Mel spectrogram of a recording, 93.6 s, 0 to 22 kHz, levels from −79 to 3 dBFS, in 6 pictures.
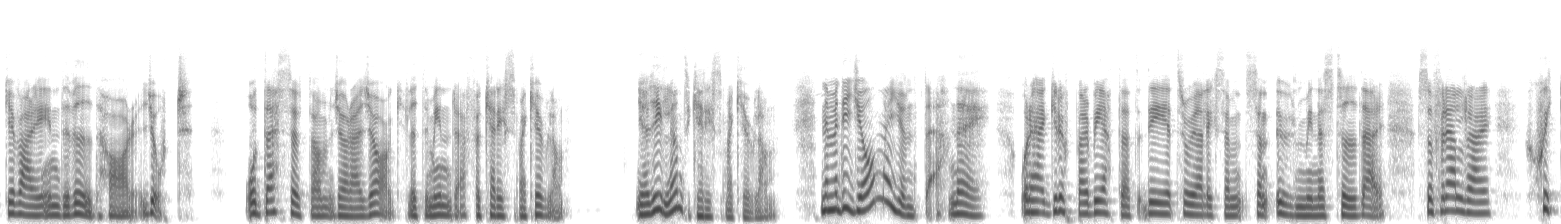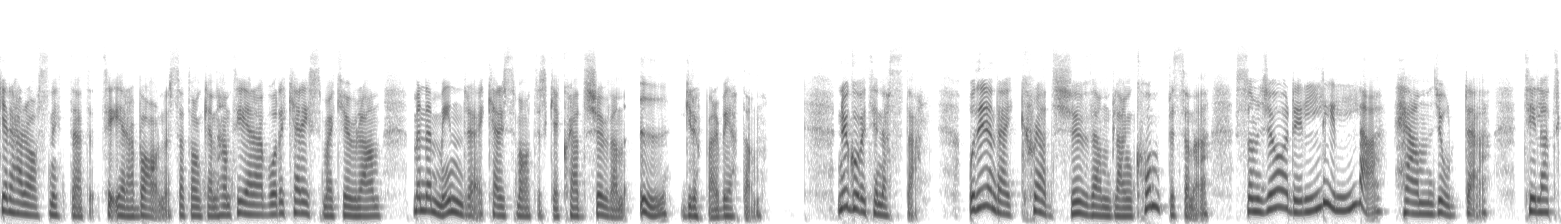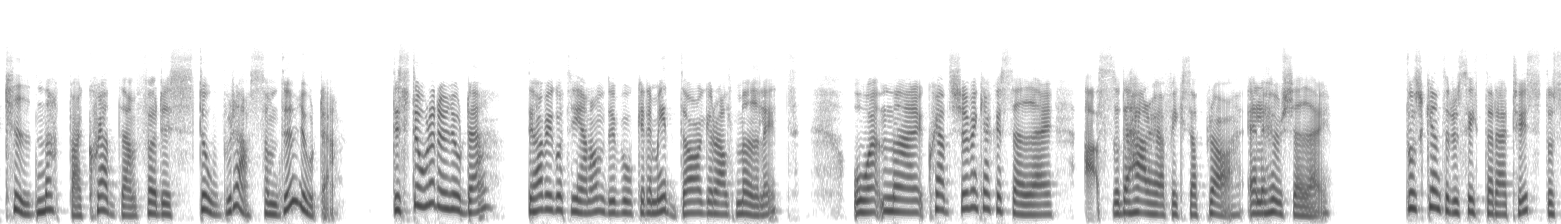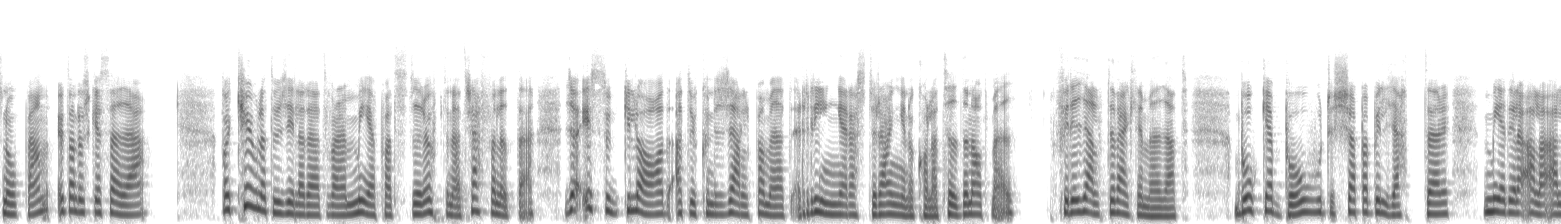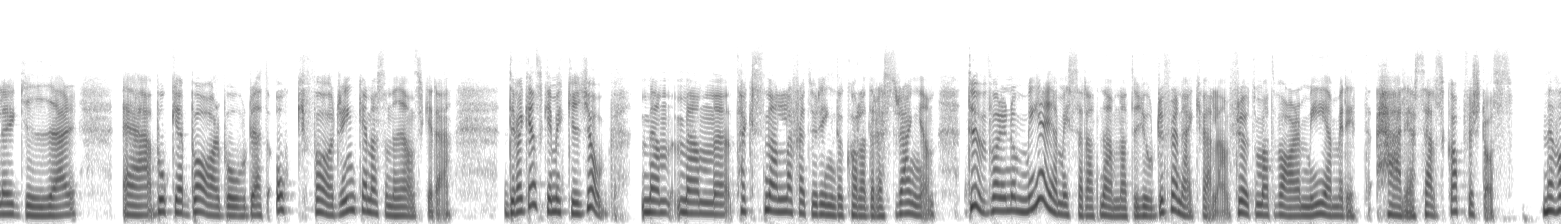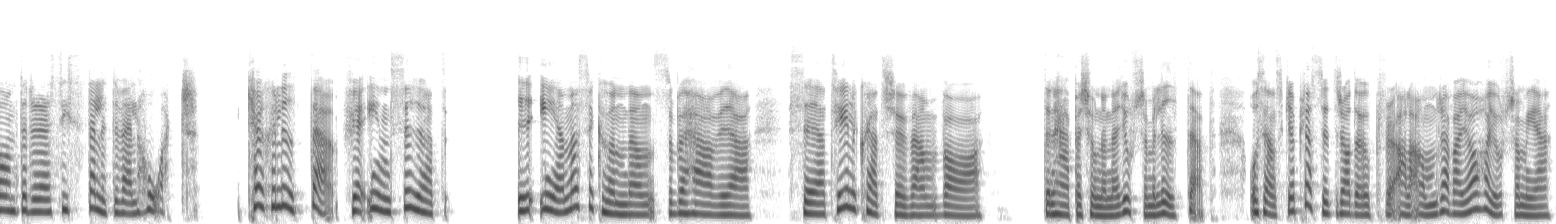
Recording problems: muffled; slightly; fading above 3.5 kHz

